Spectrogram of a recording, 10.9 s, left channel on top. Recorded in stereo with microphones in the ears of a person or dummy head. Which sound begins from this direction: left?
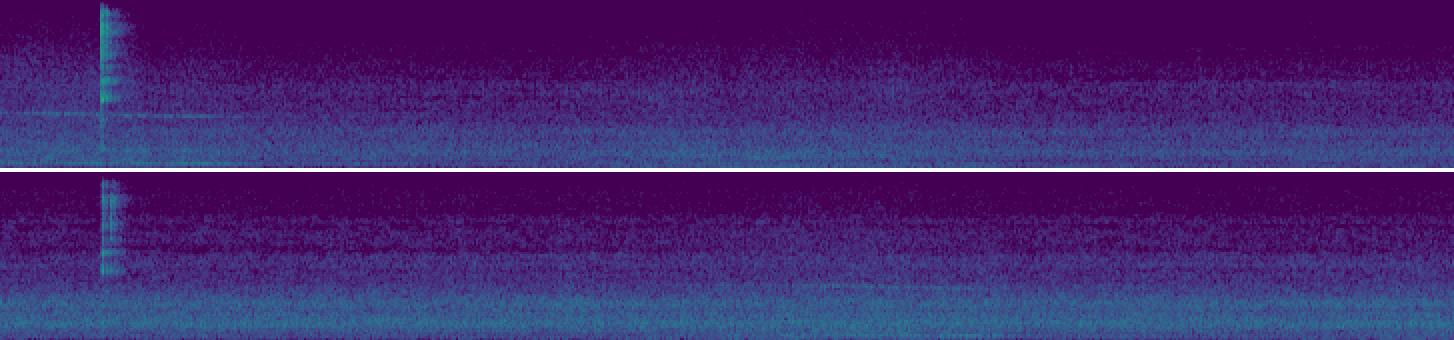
Chewing, at 0.8 s.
